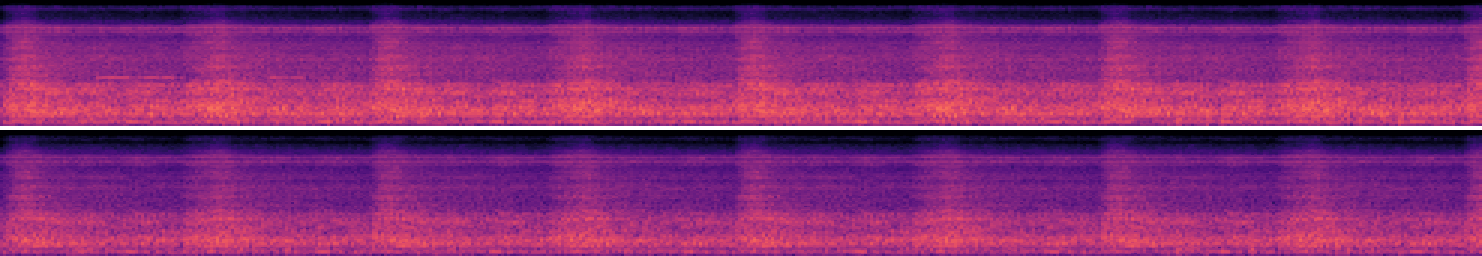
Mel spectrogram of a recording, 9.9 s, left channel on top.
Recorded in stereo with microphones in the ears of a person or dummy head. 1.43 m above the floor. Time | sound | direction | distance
0.0 | an engine running | 40° left (ahead or behind) | 1.5 m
